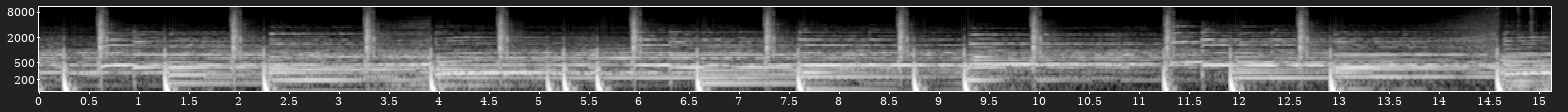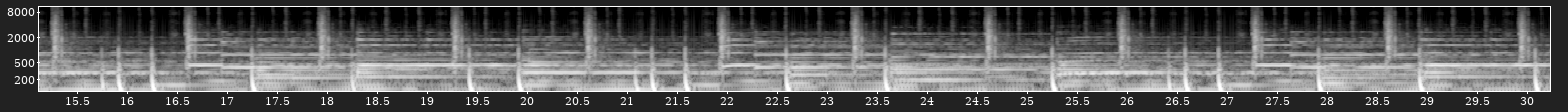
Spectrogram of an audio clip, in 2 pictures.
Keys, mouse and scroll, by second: 0.9 ctrl+click, 1.6 alt+shift+click, 2.2 alt+click, 4.2 ctrl+click, 5.3 ctrl+click, 8.9 alt+click, 9.7 alt+click, 10.0 ctrl+click, 11.9 f, 14.2 double click, 17.4 alt+click, 18.7 double click, 20.1 alt+click, 23.0 double click, 24.9 alt+shift+click, 26.6 double click, 27.8 alt+click, 29.5 alt+click.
